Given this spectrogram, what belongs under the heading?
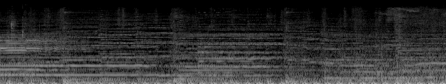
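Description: Sheep bleats in the video game NieR Replicant, short calls sitting amid a dense, loud bed of game music and ambience.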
